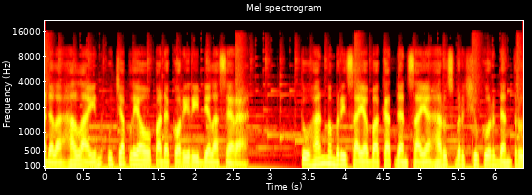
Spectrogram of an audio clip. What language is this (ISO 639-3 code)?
ind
